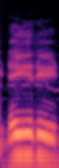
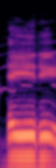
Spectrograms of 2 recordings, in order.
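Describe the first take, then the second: No difference in how they are said.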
